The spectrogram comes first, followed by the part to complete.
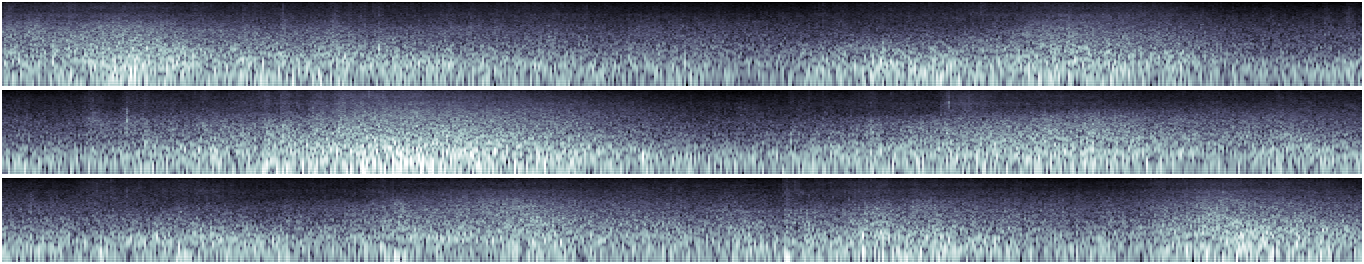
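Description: Ocean surf: waves breaking and washing in, rising and falling every five or six seconds.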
